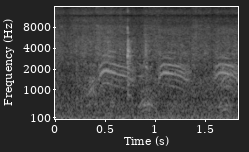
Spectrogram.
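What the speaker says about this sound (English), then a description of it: "God damn crows!" Crows cawing in the Red Dead Redemption video game, several harsh calls rising and falling over about two seconds, moderately loud above a steady background hum.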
